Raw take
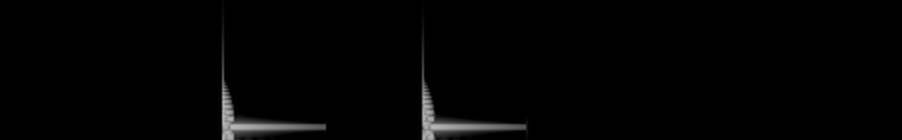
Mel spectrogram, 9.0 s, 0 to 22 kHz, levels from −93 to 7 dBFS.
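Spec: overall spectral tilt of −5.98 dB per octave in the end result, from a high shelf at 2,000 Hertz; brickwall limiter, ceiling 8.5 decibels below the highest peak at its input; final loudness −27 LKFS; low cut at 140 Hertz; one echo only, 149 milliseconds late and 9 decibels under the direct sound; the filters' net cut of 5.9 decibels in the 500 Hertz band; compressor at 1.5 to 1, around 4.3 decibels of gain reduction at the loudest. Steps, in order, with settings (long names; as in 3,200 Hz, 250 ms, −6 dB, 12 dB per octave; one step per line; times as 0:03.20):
high-pass filter 140 Hz
parametric band 500 Hz −7 dB
high-shelf EQ 2,000 Hz −7.5 dB
downward compressor 1.5 to 1, threshold −35 dBFS
brickwall limiter −28 dBFS
single-tap delay 149 ms −9 dB
level +11.5 dB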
